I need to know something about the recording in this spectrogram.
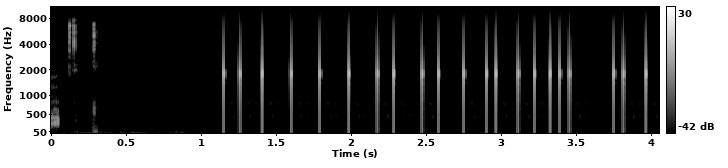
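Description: Phone keyboard tap sounds from a texting-story app: a quick run of short identical clicks, about seven a second, with a brief pause before the last few near the end. Two short high blips at the very start.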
